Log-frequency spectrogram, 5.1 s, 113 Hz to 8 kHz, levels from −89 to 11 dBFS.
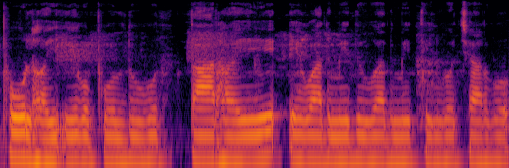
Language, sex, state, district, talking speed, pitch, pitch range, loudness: Maithili, male, Bihar, Vaishali, 165 wpm, 125 Hz, 125-130 Hz, -25 LUFS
